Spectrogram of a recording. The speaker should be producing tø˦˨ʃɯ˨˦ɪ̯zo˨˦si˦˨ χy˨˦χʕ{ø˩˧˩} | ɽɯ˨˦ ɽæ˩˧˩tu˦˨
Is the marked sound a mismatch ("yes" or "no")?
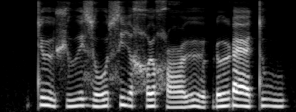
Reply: no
